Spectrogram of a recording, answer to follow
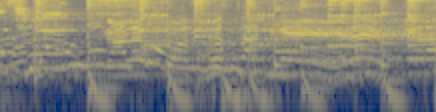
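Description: Loud electronic dance music from a DJ set. A long bass note cuts off right at the start, and a fast run of deep kick drums with falling pitch comes in under a melody line.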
